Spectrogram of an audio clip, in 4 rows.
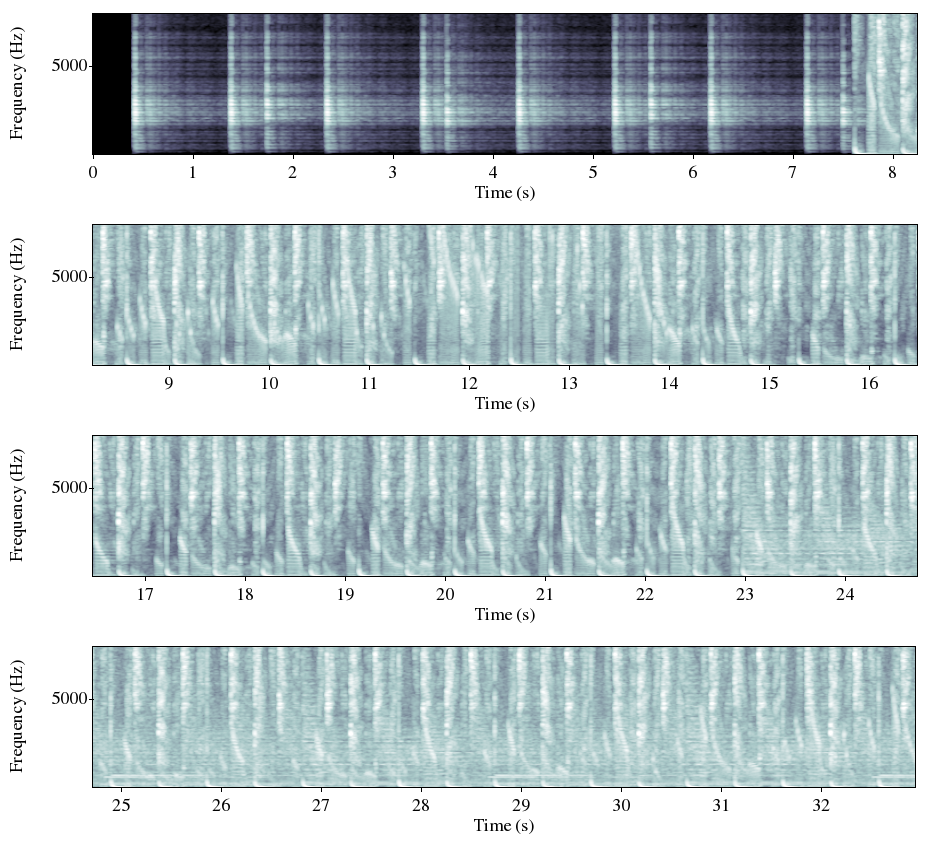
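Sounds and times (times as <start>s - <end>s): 
house music: 7.6s - 32.9s.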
